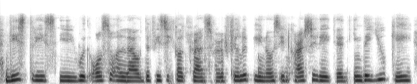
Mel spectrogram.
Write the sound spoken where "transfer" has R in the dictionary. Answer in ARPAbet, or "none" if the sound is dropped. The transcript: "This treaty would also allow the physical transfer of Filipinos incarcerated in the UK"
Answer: R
